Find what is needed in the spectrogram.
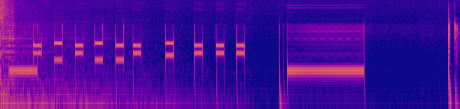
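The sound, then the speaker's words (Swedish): Touch-tone phone dialing for a call: a short steady tone, then a quick run of many keypad beeps, followed by one long sustained tone, a pause, and a brief click at the end. “däremot ringer vi till Fruktombudet”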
